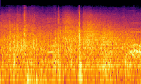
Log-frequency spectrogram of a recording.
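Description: Ice hockey practice on the rink: skate blades scraping on the ice and a few sharp cracks of sticks and pucks, echoing in the arena, the loudest a little after a second in.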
